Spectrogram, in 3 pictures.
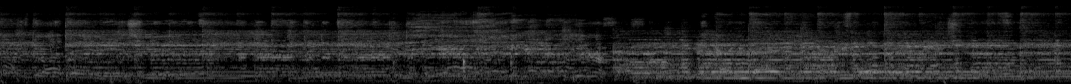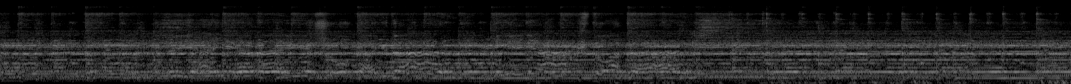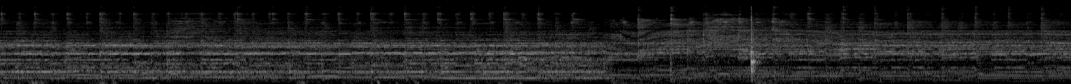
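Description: Music with strummed guitar, played from a smartphone. About 28 seconds in the sound changes, and a sharp click follows.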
